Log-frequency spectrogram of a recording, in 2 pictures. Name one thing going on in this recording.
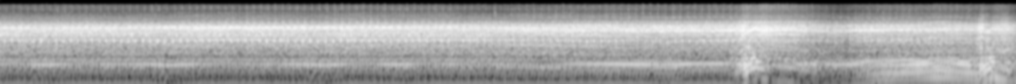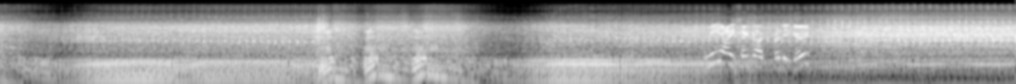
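An inline-four motorcycle engine idles.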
